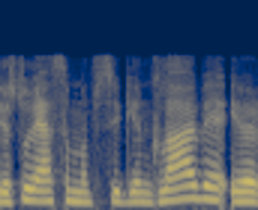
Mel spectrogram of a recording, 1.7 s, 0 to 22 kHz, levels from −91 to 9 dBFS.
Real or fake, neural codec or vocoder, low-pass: fake; codec, 16 kHz, 0.5 kbps, X-Codec, HuBERT features, trained on LibriSpeech; 7.2 kHz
